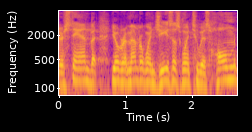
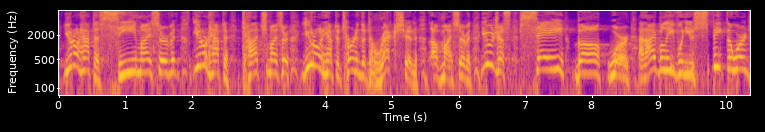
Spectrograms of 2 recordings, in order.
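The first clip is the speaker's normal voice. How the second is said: pleading centurion; 7 semitones higher than usual. Acted. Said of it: "he goes before Jesus and says".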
